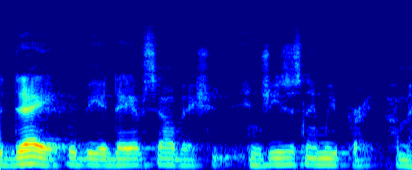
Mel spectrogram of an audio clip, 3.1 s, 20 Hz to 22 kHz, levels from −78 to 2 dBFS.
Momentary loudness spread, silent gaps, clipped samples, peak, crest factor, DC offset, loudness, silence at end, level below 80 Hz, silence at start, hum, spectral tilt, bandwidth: 22 LU; none; under 0.1%; -12 dBFS; 22 dB; under 0.1%; -33 LUFS; 0 s; -76 dBFS; 0 s; none; -5.5 dB/octave; 14.5 kHz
